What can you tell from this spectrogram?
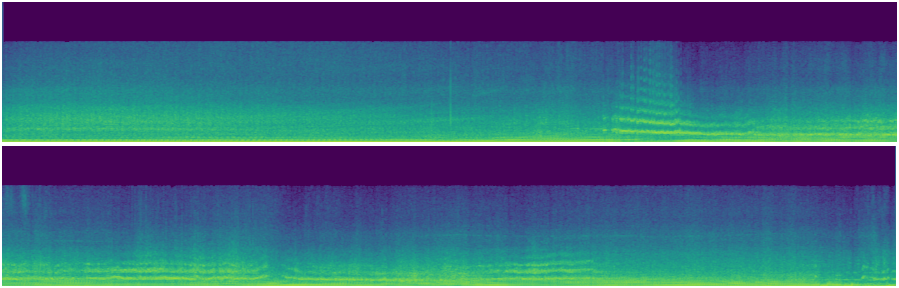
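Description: Pickup truck doing a burnout: the engine is held at high revs, climbs about five seconds in, and the spinning rear tyres then squeal with a wavering, rising screech. The revs drop near the end.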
